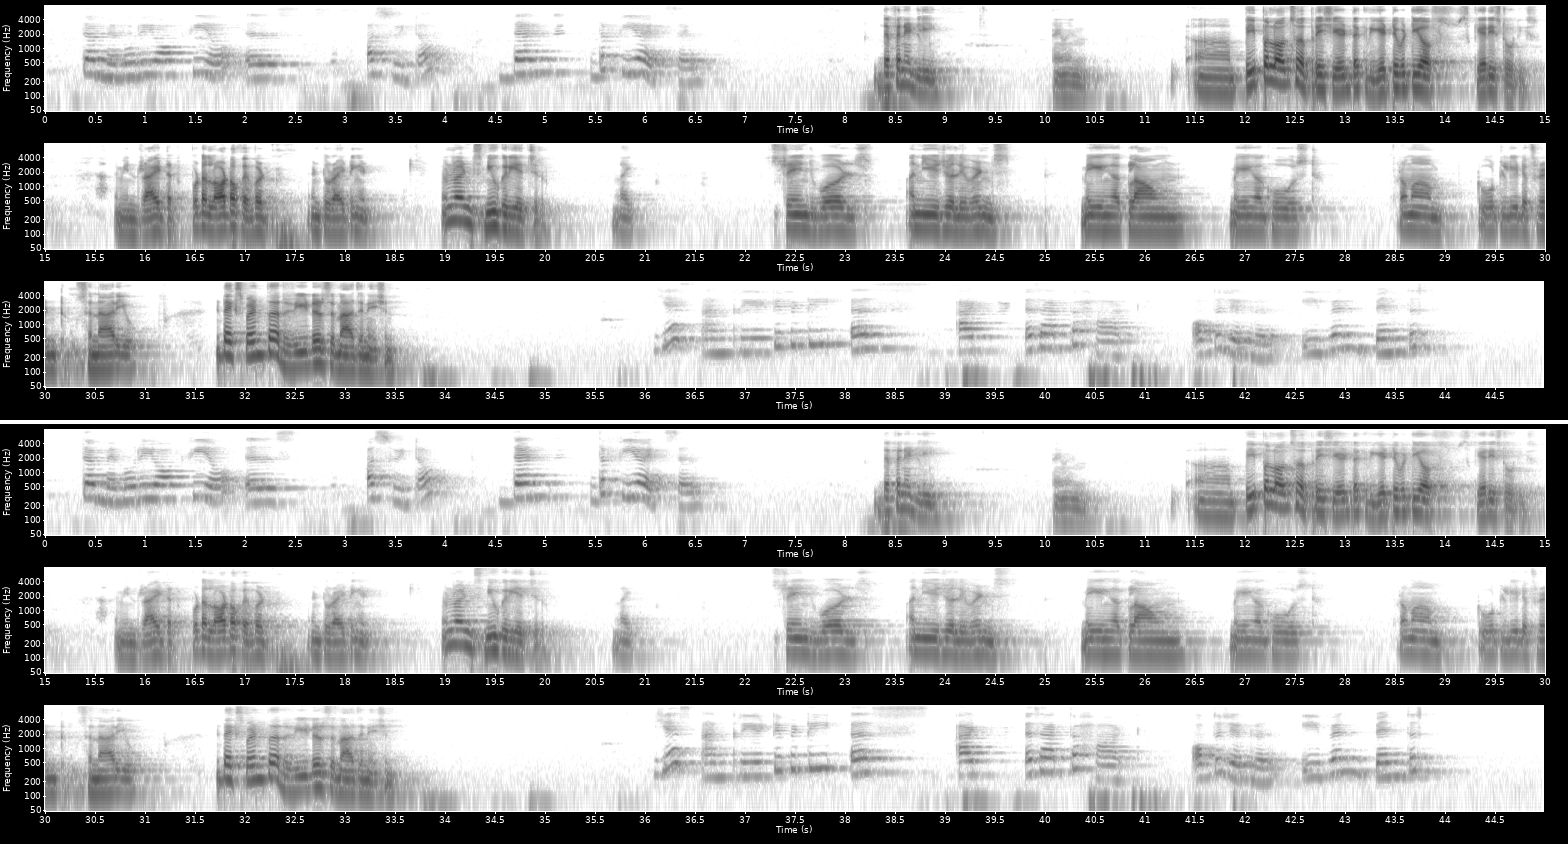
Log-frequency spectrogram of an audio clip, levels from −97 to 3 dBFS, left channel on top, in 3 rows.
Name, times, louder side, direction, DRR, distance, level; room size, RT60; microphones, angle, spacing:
voice 1, 0.4-2.4 3.2-3.9 4.5-5.1 5.4-6.6 36.1-38.6 39.1-39.4 39.8-40.8 41.5-43.8, right 3 dB, 35° right, 1.1 m, -52 dB
voice 2, 8.3-9.0 10.1-10.4 11.5-14.9 15.7-18.3 19.0-20.0 20.7-20.9 22.3-23.2 23.6-24.6 25.4-26.4 26.8-27.6 28.5-29.0 29.3-30.9 31.7-33.5, left 6 dB, 75° left, 0.5 m, -35 dB
21.0 x 11.0 x 4.7 m
head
